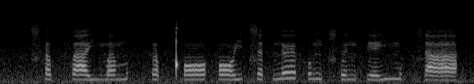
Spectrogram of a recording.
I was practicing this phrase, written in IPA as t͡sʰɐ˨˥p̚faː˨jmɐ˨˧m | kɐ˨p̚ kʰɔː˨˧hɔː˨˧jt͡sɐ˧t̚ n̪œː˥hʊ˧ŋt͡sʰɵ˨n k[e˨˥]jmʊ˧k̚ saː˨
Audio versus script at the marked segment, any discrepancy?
no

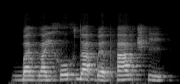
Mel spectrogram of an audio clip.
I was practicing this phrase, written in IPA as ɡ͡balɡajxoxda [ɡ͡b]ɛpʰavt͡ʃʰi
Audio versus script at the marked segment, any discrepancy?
yes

